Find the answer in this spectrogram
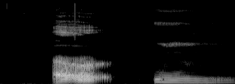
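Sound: burp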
